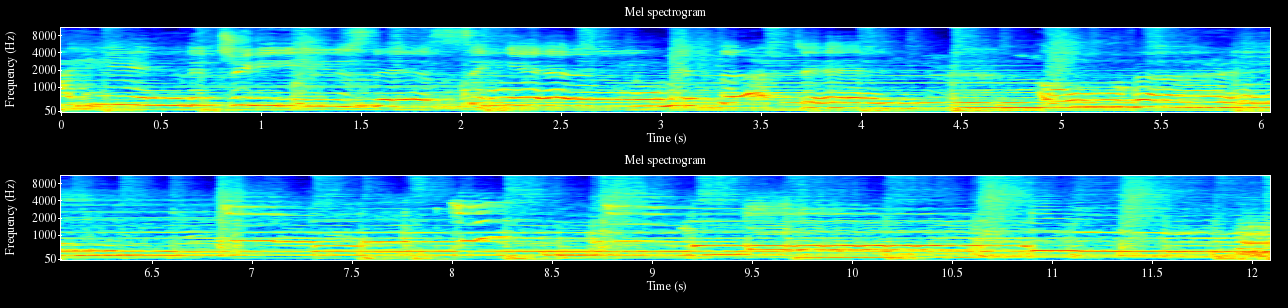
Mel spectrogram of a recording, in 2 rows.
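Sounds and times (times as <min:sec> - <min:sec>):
bass guitar: 0:00.0 - 0:12.0
electric guitar with bending notes: 0:00.0 - 0:12.0
drum beat with cymbals: 0:09.3 - 0:12.0.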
